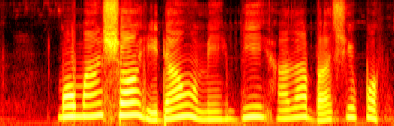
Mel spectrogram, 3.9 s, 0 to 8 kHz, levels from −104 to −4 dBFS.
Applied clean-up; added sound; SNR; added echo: neural separator model SepFormer DNS4.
